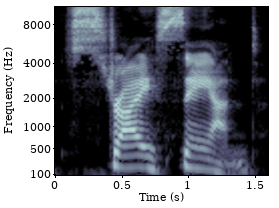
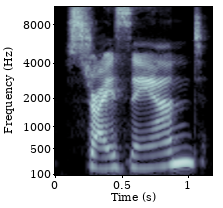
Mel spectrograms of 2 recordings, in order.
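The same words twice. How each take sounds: First: The middle consonant is an s sound. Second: The middle consonant is a z sound. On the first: This is the actual pronunciation of the name. The speaker calls it right. "and it's tr- [name]" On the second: This is how many people say it. The speaker calls it wrong. "a lot of people say um uh [name], like with a Z"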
